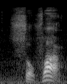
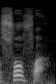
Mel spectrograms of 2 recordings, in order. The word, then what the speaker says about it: sofá: en la última sílaba, porque la palabra es sofá, no sofa.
